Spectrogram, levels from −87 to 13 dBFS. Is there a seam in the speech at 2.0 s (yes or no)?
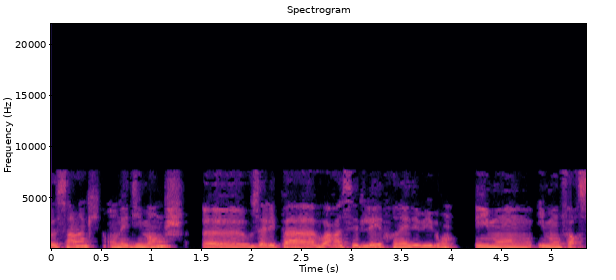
no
